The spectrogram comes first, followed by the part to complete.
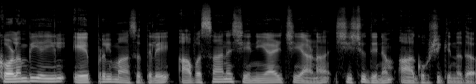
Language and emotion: Malayalam, neutral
